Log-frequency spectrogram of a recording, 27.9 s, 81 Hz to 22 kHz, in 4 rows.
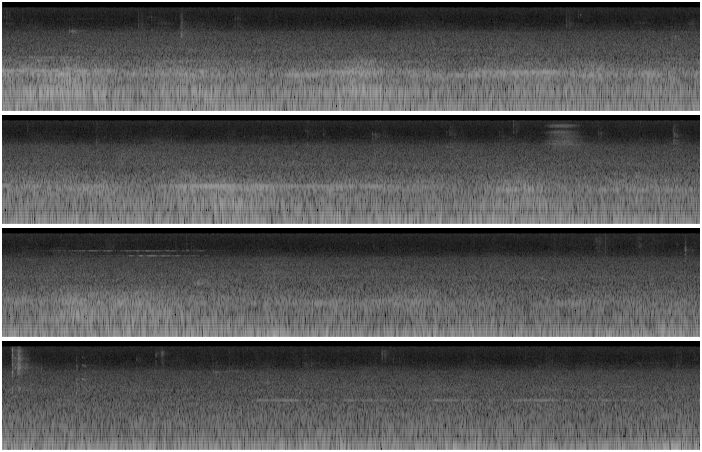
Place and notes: Crossland Rd, Reading, UK - Abbey Amphitheatre
10 minute meditation sitting at the bottom of the small amphitheatre behind Reading Library (spaced pair of Sennheiser 8020s with SD MixPre6)
8 November 2017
